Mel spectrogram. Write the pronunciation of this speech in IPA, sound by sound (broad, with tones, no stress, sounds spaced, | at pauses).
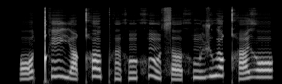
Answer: ɔ˨˦ ǃʰ ẽ˦ j ə˨ qʰ u˦ pʰ ə̃˨ x õ˧ x õ˦˨ s ʌ˨ x ũ˧ ʒ u˦ qʰ ɪ˨˦ ɣ ɔ˦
